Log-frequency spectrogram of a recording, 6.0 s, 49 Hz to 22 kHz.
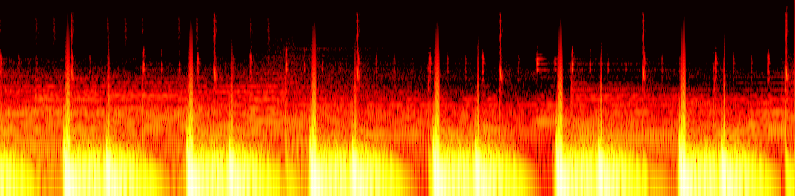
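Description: Regular paired lub-dub heartbeats at about 65 beats a minute, a normal heart rhythm.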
